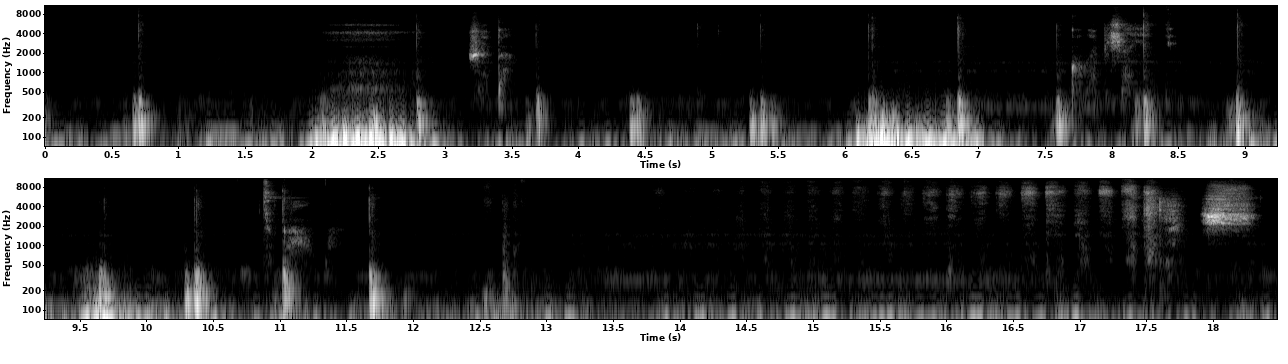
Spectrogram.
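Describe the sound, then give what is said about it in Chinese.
Small wooden blocks clicking and rubbing, many soft knocks and taps in an uneven rhythm, with a quiet whispering voice at times. “姐姐买了一些小木块，还挺解压的，声音也挺好。”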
